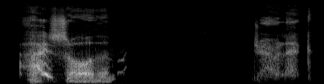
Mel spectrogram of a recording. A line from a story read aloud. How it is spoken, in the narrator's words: Saw Talgron whispered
